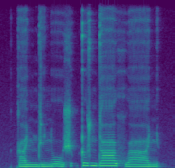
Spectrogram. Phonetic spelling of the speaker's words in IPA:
k a˨ ɲ n d i˨ ɲ oː˦˨ ʃ | ʈ u˦ z n d aː˦ xʷ aː˨˦ ɲ

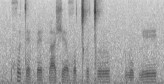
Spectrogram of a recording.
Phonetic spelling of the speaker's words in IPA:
χʷ ə˦ t ɛ˨ k͡p ɛ˨ ɡ͡b a˨˦ ʃ ɛ˨ ʁʷ ə˨˦ ǀʰ ə˧ ǀ ɤ˦ | l o˧ p l e˦

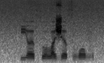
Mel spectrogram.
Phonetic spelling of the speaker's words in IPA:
j ɐː˦ θ u˧ lˠ ɐ˦ ʒ ɐː˦ θ v ɔ˧ v

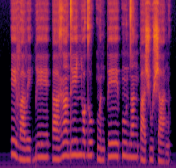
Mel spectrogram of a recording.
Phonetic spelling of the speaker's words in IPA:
e˦˨ v a˨ β e˨ ɡ͡b eː˦ | a˨ ɣ ã˦ d e˦ ɲ ɔ˦ d o˦ kʷ ã˨ n p eː˦ p ũ˦ d ã˦ ŋ p a˨ ʃ u˨ ʃ a˨ ŋ

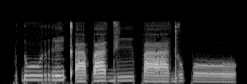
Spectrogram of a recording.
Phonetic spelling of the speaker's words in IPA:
ɗ uː˦ r ĩ˦ kʼ a˨ p a˦ d iː˦ p aː˨ d u˦ p oː˨

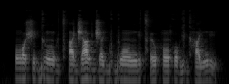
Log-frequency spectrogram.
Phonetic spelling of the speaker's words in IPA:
ŋ ɔ ʃ i ɡ ɨ ŋʷ ɘ ɡ t͡sʼ a d͡ʒ a ɡ d͡ʒ ɐ i̯ ɡ u ɡ w õ u̯ ŋ i t͡sʼ ɘ u̯ h õ x o ɡ e ɡ h a j ŋ i

